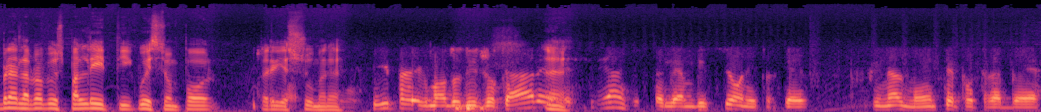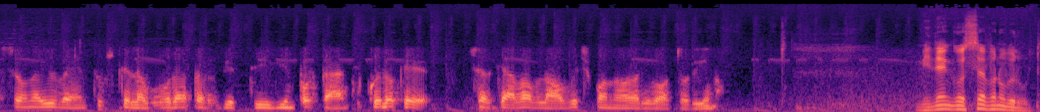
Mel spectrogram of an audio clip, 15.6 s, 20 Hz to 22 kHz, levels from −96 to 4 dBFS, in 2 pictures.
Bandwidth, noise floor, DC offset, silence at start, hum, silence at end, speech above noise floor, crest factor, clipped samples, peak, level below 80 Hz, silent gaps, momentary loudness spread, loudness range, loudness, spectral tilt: 19 kHz; -47 dBFS; under 0.1%; 0 s; none; 0.05 s; 24 dB; 20 dB; under 0.1%; -2 dBFS; -54 dBFS; none; 8 LU; 4 LU; -24 LUFS; -6 dB/octave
